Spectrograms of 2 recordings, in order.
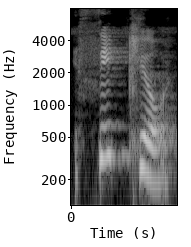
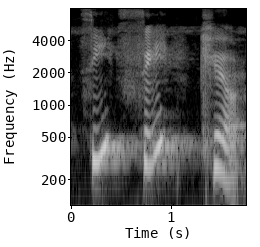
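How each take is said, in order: First: Said in the usual way. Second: "See, secure" said slowly, splitting se and cure; syllables split. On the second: Shown as a demonstration. Teacher to class, showing two syllables, slowly split word. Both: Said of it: "but making two sound".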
